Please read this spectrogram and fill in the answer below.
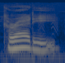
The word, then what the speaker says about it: karate: skiing go snowboarding go skateboarding go surfing みたいな感じですねあとは動詞に do を一般的に使うものもいくつかあります do karate karate っていうのは空手のことです全然違うものに聞こえちゃいますよね英語っぽく発音すると karate と発音されます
